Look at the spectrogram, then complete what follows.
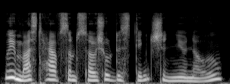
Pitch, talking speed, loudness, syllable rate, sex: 195 Hz, 210 wpm, -17 LUFS, 5.1 syllables/s, female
